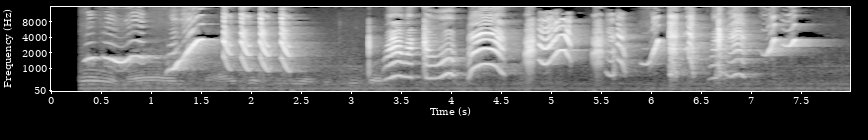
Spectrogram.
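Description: A parrot gives bursts of squeaky, speech-like chatter mixed with sharp rising whistles, in quick runs over eight seconds, with a faint steady electrical hum underneath.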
